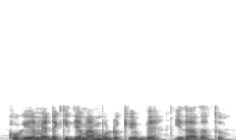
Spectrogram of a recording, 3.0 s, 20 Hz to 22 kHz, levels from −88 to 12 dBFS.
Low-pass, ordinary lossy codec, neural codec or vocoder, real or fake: 5.4 kHz; none; none; real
